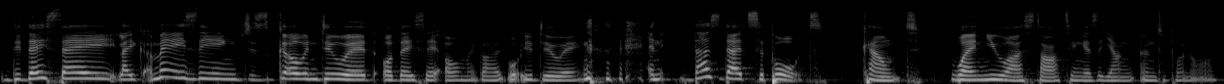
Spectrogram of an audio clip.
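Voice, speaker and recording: Woman interviewer at a conference, unhurried, upbeat questions. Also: mid-range voice, a little mellow. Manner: enthusiastic, chatty questions. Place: conference arena stage.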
